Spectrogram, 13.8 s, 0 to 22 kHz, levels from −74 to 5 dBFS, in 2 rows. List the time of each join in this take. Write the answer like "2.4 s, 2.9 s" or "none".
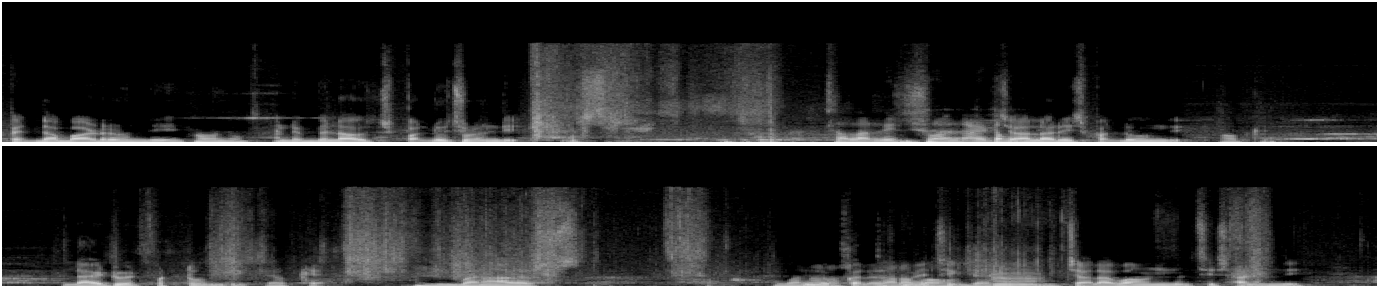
7.0 s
